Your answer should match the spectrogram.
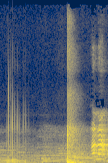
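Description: A basketball bouncing once on a tiled floor: a single sharp thud about two-thirds of the way in, over background music. A girl's voice starts just before the end.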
